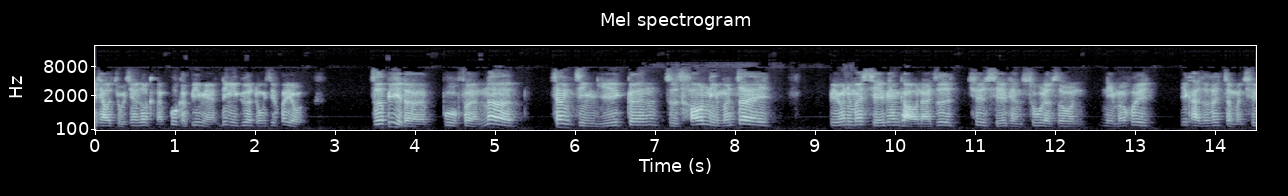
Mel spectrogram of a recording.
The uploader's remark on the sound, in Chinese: 本期音频由线上分享会录音剪辑而成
